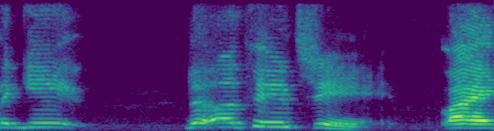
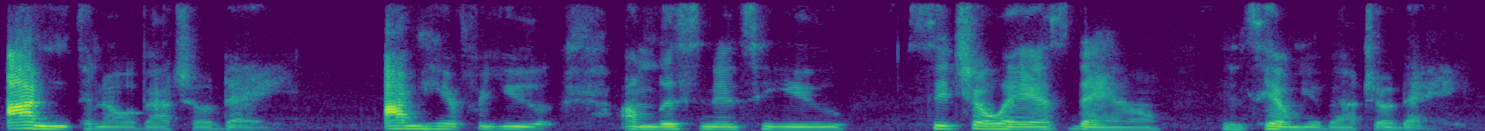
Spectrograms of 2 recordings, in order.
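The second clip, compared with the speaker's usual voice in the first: low, calm, commanding; lightly voiced commanding man; calm dominant man; 7 semitones lower than usual. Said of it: "he's saying it like".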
